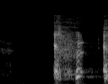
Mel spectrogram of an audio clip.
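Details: A woman coughing during a campaign speech in Iowa, a coughing fit after which she loses her voice and reaches for water.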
